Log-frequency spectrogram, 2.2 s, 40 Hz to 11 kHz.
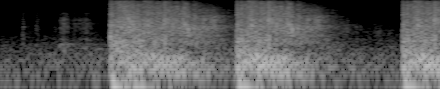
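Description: Three loud, sustained gunshot blasts from a 9mm pistol in Indiana Jones and the Infernal Machine, each sharp onset decaying over roughly half a second, evenly spaced and alone.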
